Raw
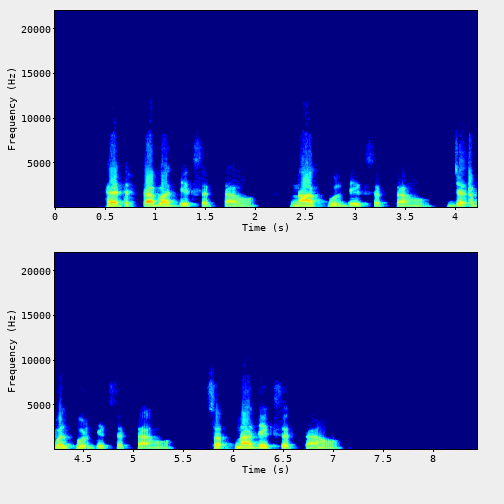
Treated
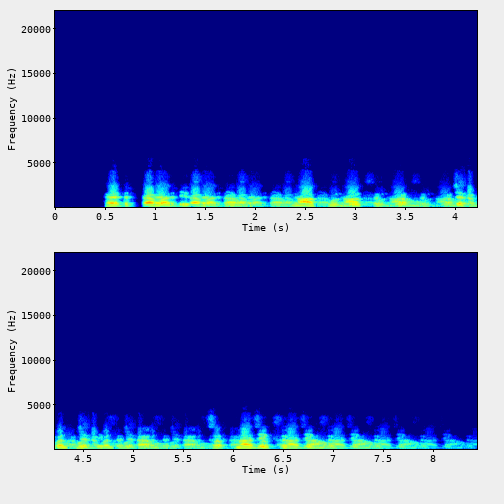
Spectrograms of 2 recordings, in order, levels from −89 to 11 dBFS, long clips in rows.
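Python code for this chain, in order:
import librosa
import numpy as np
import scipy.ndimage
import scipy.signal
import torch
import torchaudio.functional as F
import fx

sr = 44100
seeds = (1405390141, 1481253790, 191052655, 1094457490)

y = fx.partial_stretch(x, sr, pct=80)
y = fx.echo_feedback(y, sr, ms=461, feedback_pct=46, wet_db=-5.0)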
